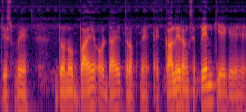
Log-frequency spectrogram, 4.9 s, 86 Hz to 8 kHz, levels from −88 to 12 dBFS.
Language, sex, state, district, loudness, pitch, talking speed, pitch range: Hindi, male, Arunachal Pradesh, Papum Pare, -20 LUFS, 100 Hz, 170 wpm, 95-105 Hz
